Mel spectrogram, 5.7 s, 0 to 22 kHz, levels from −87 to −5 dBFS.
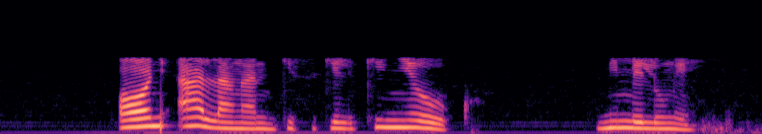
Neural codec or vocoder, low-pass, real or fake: none; 3.6 kHz; real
